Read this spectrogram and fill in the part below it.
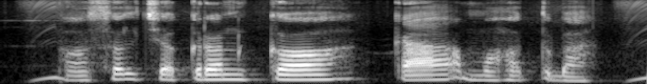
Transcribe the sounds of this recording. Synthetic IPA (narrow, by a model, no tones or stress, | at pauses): ɔ̃ːsɔlt͡ʃɔkɾɔnkɔkamɔɦɔt̪ːba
